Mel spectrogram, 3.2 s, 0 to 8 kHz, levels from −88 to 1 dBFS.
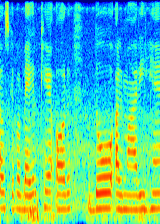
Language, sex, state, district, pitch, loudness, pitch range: Hindi, female, Uttar Pradesh, Lucknow, 205 Hz, -17 LUFS, 200-210 Hz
